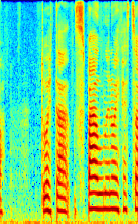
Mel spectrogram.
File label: "sbel", Welsh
